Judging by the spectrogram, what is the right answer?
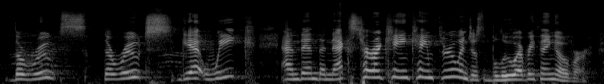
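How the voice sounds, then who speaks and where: In a Central Florida accent, a woman speaks at a moderate pace with a high pitch, a bright, sharp tone, and lively intonation. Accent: Polk County, Florida. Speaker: county emergency management presenter. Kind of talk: community presentation. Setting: hall with audience. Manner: conversational, engaging audience.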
